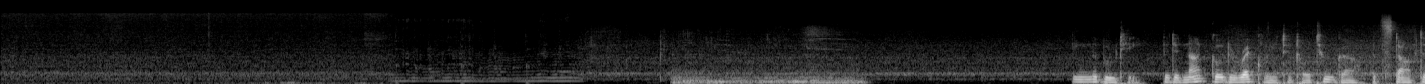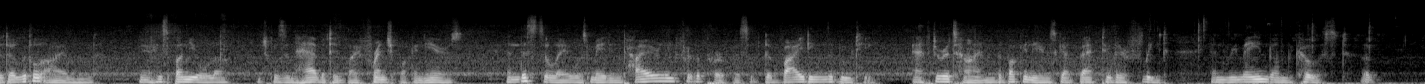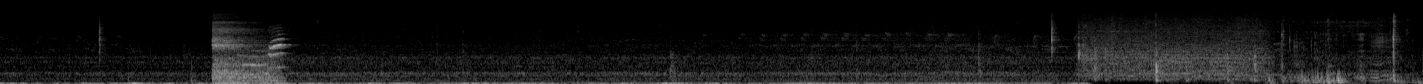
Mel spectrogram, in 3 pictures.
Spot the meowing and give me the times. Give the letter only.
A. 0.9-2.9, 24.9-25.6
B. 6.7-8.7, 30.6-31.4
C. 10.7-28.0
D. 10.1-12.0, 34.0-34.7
B.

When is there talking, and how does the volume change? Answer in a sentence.
You can hear the talking from 10.7 to 28.0 s, at a steady volume.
